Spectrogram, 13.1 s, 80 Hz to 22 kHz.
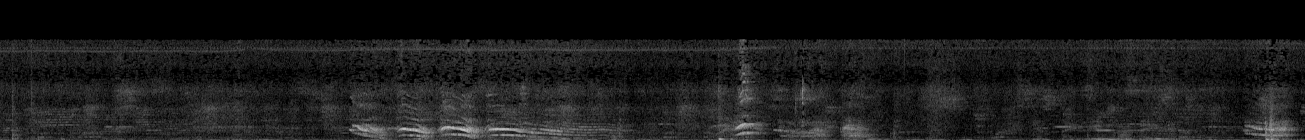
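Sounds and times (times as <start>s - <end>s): puppy whimpering: 3.5s - 6.2s, 7.2s - 8.7s, 12.4s - 13.0s.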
